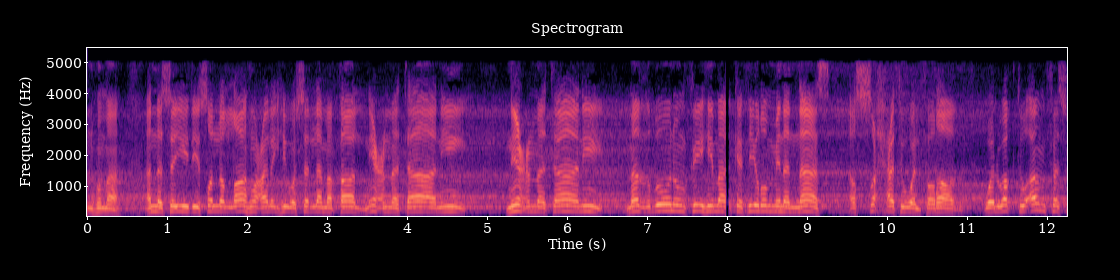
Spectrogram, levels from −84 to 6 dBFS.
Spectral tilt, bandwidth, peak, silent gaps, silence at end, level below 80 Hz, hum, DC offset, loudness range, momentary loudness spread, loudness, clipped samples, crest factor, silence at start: -7 dB/octave; 5.2 kHz; -4 dBFS; none; 0 s; -66 dBFS; none; under 0.1%; 1 LU; 7 LU; -20 LUFS; under 0.1%; 16 dB; 0 s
